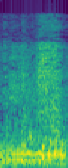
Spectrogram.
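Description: A racing pigeon gives a low, throaty coo, close and fairly loud, in one short rolling phrase with no voices.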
